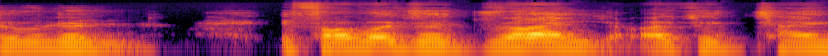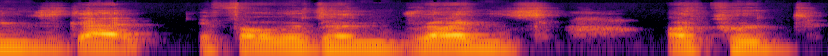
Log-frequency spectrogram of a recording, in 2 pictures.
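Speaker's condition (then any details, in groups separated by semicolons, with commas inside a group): Cerebral palsy; talks slowly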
